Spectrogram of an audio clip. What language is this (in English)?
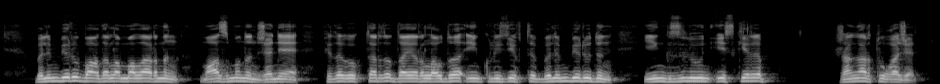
Kazakh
